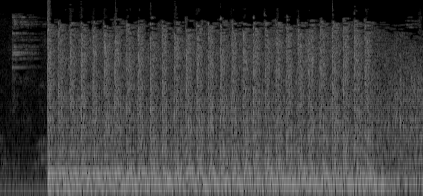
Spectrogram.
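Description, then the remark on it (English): A loud, sustained burst of machine gun fire from American troops erupts suddenly and rattles in rapid, evenly spaced shots for nearly four seconds before tapering off, with no voices present. “Then they opened up with a deafening volley of machine gun fire.”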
